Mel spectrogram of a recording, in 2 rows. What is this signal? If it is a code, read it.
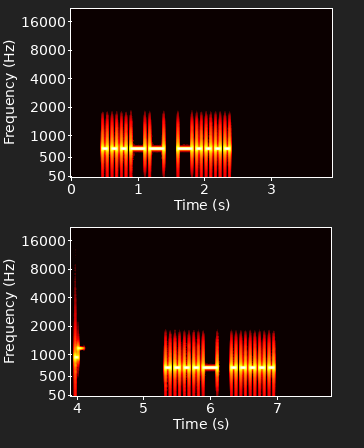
Morse code, heard as a keyed tone, about 17 wpm, 700 Hz. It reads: 36 45
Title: Numbers - 2-Digit 17wpm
